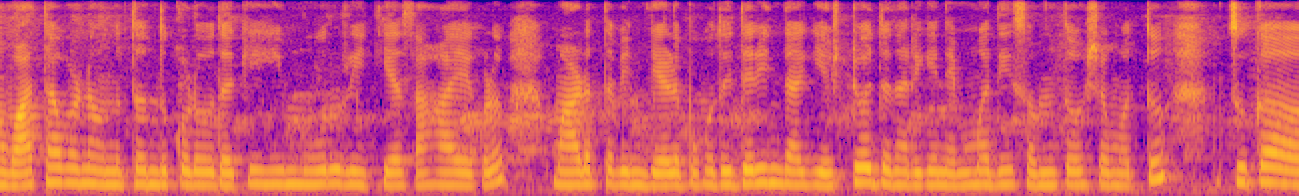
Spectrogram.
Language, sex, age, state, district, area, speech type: Kannada, female, 45-60, Karnataka, Tumkur, rural, spontaneous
